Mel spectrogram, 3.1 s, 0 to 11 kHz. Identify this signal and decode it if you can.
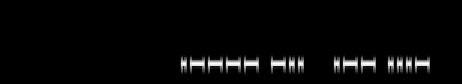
Morse code, heard as a keyed tone, about 39 wpm, 700 Hz. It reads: 1D WV
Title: Field Day Exchanges - 40wpm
